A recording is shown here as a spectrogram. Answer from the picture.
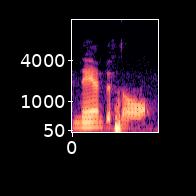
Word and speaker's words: Gnadental: And then I typed in the word and and they pronounced it without the G. Nand nandith. In fact, they said Nandthal.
